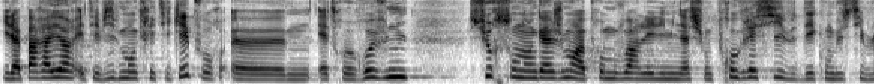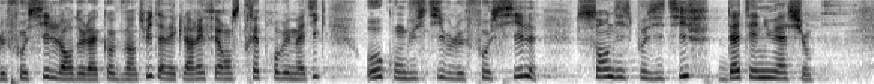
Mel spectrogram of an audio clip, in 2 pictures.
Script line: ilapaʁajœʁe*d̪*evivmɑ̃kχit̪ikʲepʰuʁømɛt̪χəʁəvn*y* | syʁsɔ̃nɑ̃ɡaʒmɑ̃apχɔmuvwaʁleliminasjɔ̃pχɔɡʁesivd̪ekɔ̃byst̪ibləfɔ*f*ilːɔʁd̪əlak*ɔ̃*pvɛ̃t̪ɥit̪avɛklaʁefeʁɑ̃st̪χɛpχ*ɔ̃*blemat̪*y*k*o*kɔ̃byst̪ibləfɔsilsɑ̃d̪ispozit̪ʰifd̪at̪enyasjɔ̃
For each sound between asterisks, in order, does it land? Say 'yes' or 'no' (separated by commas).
no, yes, no, no, no, no, yes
